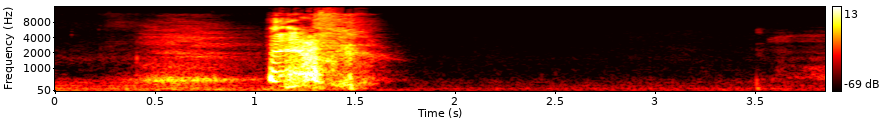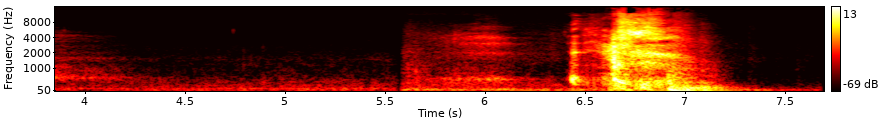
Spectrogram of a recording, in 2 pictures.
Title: Sneezing my heart out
